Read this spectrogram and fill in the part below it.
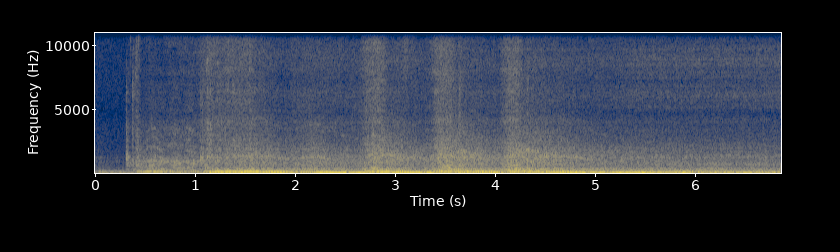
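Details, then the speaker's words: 1977 Dodge D150 Adventurer, 360 V8 with questionable carburetor, revived after sitting 12 years, warming up: brief crank, then uneven surging, lumpy wavering revs that never settle. "Our carburetor is still pretty questionable. Very. It wants to start, but come on now."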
